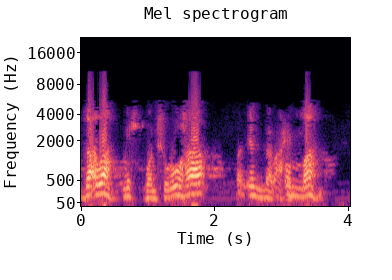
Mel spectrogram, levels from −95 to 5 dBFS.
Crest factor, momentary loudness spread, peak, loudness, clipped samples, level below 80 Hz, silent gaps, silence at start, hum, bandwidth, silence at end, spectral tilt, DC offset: 12 dB; 16 LU; 0 dBFS; -12 LUFS; 2%; -46 dBFS; none; 0 s; none; 11 kHz; 0.4 s; -7 dB/octave; under 0.1%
